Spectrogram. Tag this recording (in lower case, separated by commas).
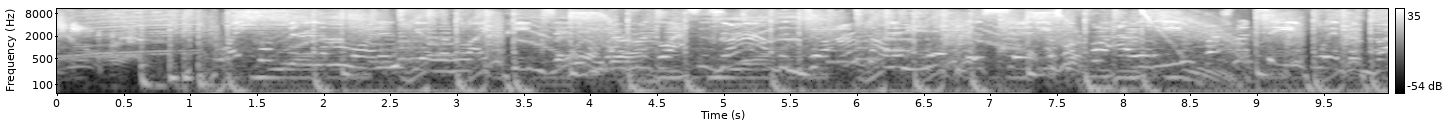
music, dubstep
